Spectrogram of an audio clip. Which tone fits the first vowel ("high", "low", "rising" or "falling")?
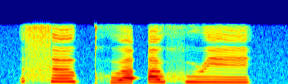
high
